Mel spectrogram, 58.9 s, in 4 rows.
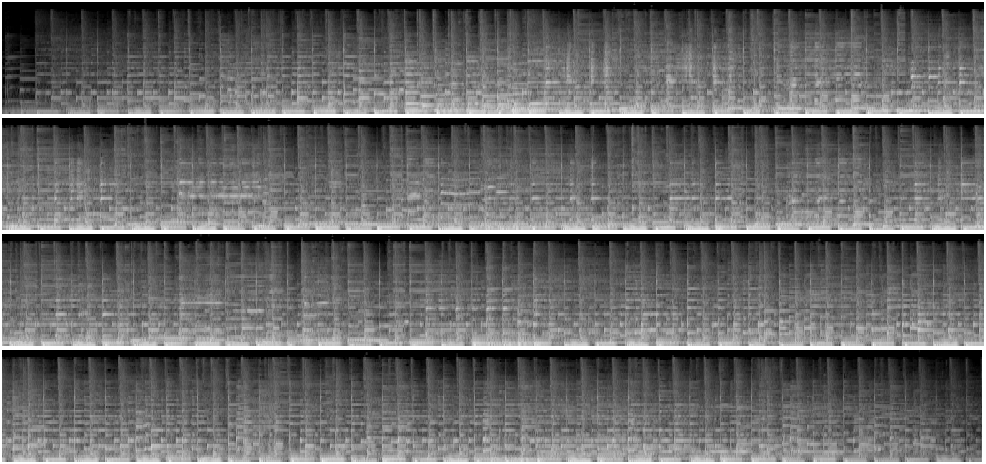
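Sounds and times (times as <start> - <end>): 
instrumental music: 0.0 - 58.9.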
